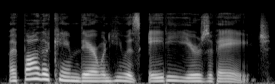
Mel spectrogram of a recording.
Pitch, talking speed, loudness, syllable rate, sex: 165 Hz, 240 wpm, -17 LUFS, 6.1 syllables/s, female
